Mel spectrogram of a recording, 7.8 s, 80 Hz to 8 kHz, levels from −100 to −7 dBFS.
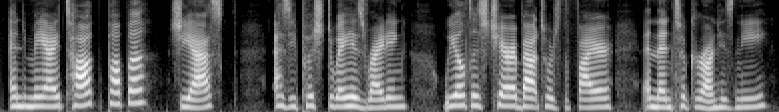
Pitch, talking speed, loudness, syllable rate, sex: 230 Hz, 210 wpm, -20 LUFS, 5.5 syllables/s, female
